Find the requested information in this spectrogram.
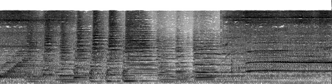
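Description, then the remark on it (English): An electric power drill whirs loudly, its motor revving and wavering in short bursts before settling into a steady, high-pitched whine. “You've got your ladder right against the cord to my drill.”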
